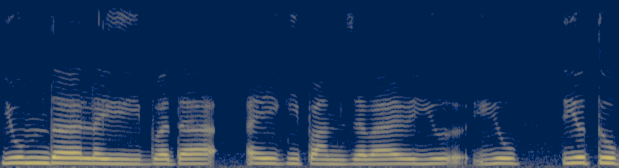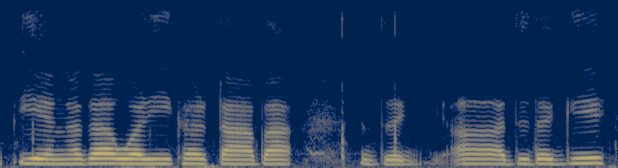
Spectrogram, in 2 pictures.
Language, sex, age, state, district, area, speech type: Manipuri, female, 18-30, Manipur, Thoubal, rural, spontaneous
